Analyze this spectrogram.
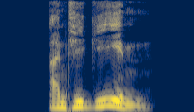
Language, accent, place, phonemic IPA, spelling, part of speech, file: German, Germany, Berlin, /ˈantiɡeːn/, Antigen, noun, De-Antigen.ogg
- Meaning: antigen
